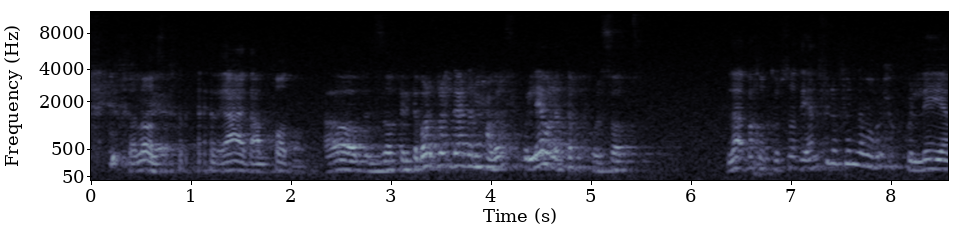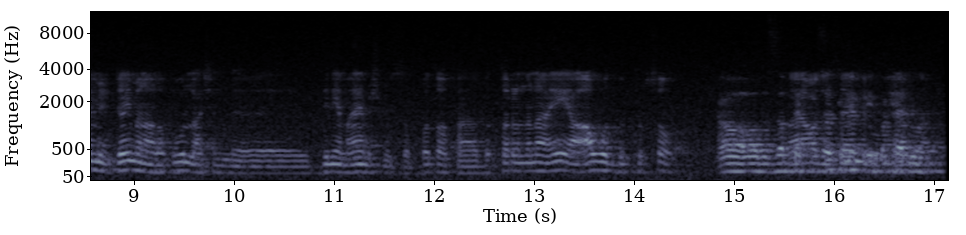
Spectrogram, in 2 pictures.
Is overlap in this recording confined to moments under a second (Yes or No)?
No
